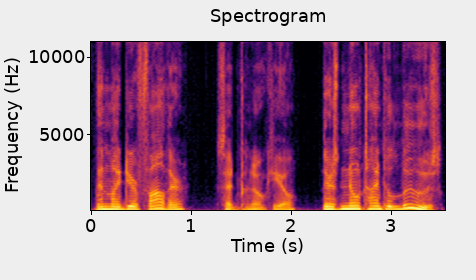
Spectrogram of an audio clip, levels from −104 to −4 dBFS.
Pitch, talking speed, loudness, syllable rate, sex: 150 Hz, 205 wpm, -16 LUFS, 5.6 syllables/s, male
